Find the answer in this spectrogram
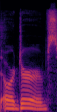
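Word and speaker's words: hors d'oeuvres: It's or derves, right? Um, but uh if you were to say like if you were to follow it up with a a vowel, uh, then you would pronounce the S.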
